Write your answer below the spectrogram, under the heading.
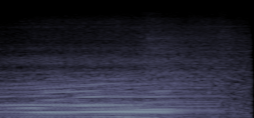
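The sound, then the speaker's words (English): A small armored truck flies with a continuous engine rumble and whir that swells to a peak and then eases off slightly, with no voices. “is flying us around in her tiny enchanted armored truck”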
